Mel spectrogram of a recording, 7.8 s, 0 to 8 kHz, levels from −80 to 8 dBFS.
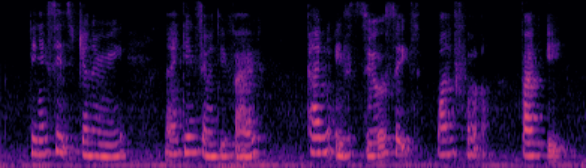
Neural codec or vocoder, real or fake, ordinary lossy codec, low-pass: codec, 16 kHz, 4 kbps, X-Codec, HuBERT features, trained on balanced general audio; fake; none; none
